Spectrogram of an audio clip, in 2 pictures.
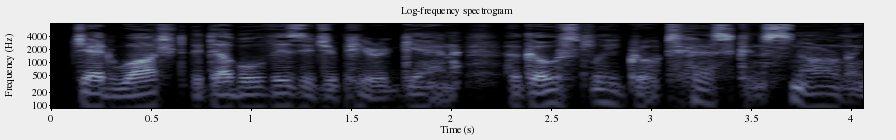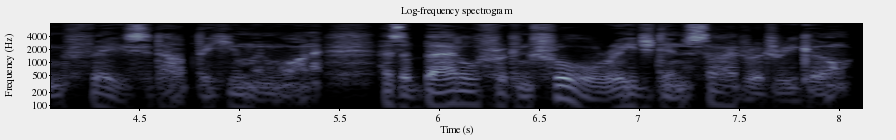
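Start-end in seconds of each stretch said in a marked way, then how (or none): none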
